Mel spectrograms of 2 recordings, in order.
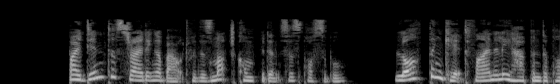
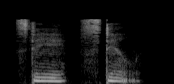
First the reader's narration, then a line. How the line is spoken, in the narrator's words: Kit whispered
